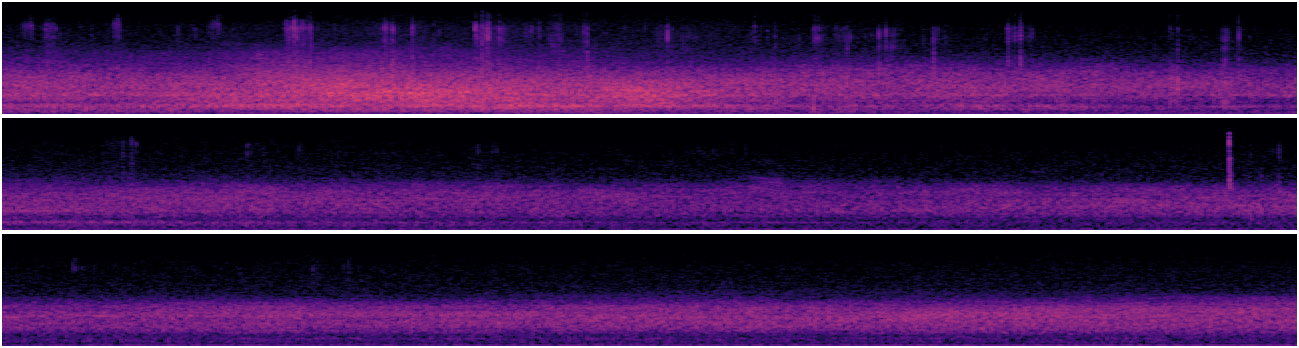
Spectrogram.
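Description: A diesel locomotive rumbles far off as it approaches.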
